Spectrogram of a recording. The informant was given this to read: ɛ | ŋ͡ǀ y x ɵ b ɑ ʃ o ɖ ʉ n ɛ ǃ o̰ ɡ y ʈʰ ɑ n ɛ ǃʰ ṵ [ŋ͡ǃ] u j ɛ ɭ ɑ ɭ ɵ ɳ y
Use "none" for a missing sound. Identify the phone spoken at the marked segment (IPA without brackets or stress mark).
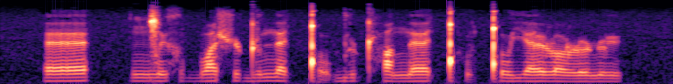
ǃ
